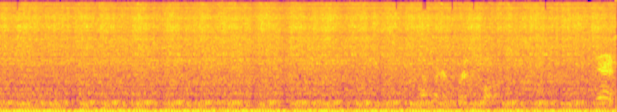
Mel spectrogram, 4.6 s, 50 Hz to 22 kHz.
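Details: Mazda RX-8 Renesis rotary on a newly installed Haltech Nexus R3 with a custom universal loom, smelling lean just before: a deep, even, fast-pulsing rumble that holds steady with no misses or knocks; normal idle.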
